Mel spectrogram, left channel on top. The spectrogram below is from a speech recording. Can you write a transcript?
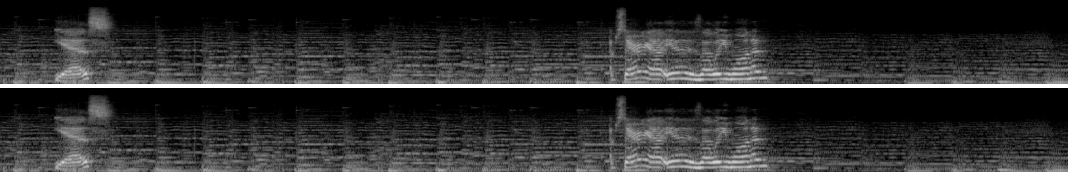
Yes? I'm staring at you. Is that what you wanted?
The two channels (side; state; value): both; identical; correlation 1.00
